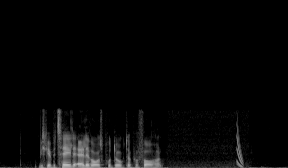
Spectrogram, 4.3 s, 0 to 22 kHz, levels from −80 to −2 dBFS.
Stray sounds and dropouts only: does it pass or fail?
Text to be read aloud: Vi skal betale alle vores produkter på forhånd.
fail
